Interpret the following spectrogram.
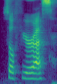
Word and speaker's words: sulfurous: to replace the ite remember sulfur and phosphorus have that extra pronunciation syllable syllable so this will be sulfurous acid with um phosphate it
